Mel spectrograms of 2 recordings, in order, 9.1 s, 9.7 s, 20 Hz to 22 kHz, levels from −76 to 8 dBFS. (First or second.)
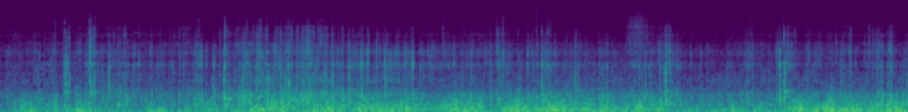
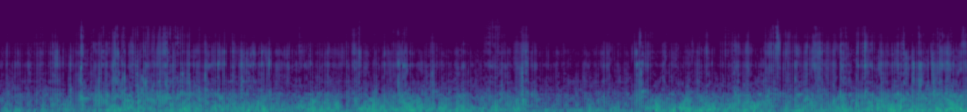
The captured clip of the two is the first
